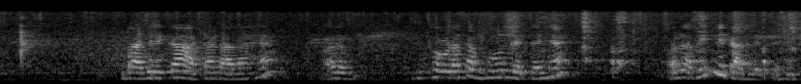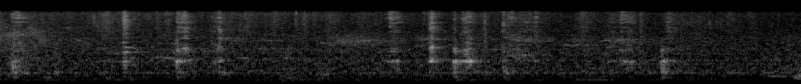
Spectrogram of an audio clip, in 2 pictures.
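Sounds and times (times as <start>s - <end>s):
frying sizzle: 0.0s - 16.0s
spoon scraping onions in pan: 3.8s - 15.7s
spoon clinking against pan: 5.8s - 6.4s, 9.2s - 10.5s, 11.8s - 14.9s.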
